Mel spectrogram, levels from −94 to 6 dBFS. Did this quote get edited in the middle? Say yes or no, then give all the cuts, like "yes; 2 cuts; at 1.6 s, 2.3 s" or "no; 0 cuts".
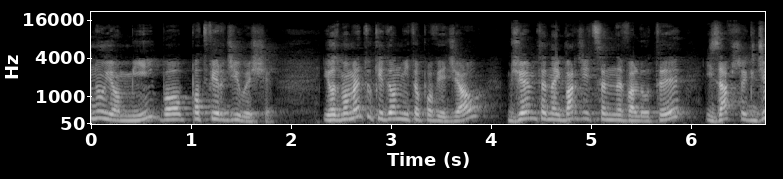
no; 0 cuts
